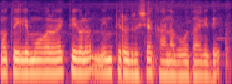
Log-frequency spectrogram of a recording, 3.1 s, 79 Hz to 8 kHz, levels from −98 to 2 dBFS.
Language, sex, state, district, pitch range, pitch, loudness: Kannada, male, Karnataka, Koppal, 135-155 Hz, 150 Hz, -15 LUFS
